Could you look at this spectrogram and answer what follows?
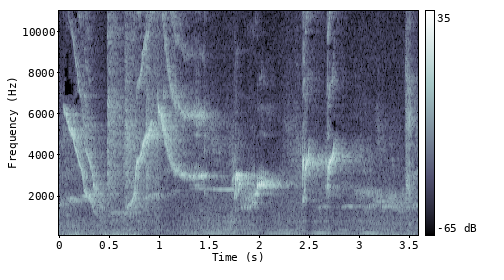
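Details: Long-tailed white-rumped shama giving high sweeping whistles that glide down and up, followed by a few short clipped notes.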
